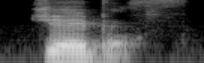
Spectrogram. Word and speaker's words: Japheth: I can't pronounce his name. Japheth.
